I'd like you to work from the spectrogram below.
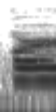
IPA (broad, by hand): ɘr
